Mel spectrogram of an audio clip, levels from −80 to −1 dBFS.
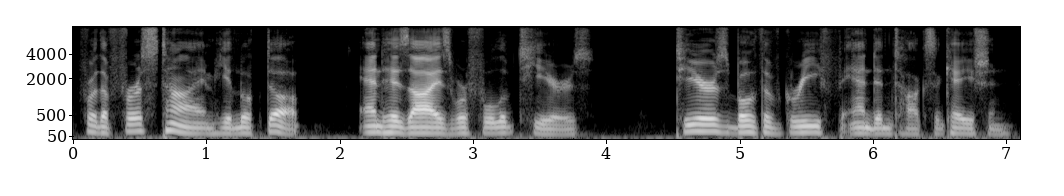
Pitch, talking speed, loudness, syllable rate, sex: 105 Hz, 160 wpm, -21 LUFS, 4.3 syllables/s, male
